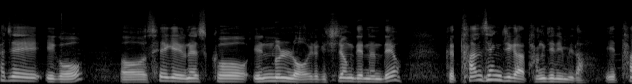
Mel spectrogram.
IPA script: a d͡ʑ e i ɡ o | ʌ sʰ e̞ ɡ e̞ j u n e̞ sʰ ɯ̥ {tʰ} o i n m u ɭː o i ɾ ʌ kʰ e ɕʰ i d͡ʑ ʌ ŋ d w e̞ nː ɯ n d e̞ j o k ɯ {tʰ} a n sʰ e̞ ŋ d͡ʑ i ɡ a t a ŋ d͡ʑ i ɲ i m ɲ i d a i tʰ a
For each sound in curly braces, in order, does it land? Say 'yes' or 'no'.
no, yes

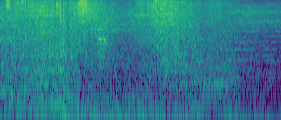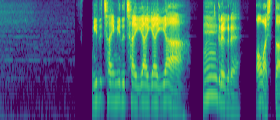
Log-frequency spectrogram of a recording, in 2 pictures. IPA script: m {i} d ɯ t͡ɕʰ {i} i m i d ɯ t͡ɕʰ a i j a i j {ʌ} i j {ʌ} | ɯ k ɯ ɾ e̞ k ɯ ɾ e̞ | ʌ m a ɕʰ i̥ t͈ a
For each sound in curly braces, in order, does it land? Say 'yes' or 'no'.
yes, no, no, no

